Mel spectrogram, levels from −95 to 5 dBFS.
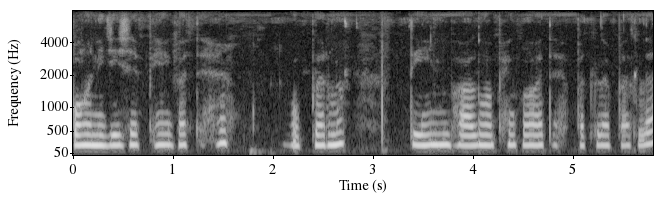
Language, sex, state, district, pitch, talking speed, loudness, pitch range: Chhattisgarhi, female, Chhattisgarh, Raigarh, 215 Hz, 125 wpm, -18 LUFS, 215-225 Hz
